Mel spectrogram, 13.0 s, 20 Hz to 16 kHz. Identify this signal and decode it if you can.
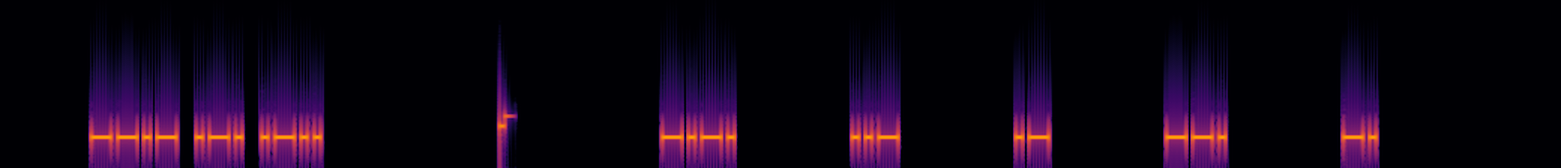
Morse code, heard as a keyed tone, about 22 wpm, spaced as for 10 wpm, 700 Hz. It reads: QRL CU AGN
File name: Top 20 QSO Elements - 6x Character Spacing - 22wpm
